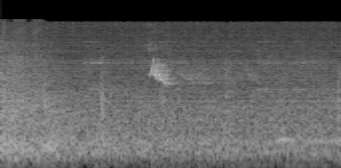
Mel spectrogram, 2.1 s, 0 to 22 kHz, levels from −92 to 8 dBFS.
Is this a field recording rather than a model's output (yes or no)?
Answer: yes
